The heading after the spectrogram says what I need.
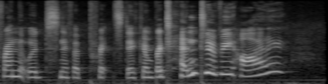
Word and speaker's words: Pritt Stick: I had a friend that would sniff a Pritt stick and pretend to be high. Pritt sticks were elite. I always thought it was prick stick, not Pritt stick.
